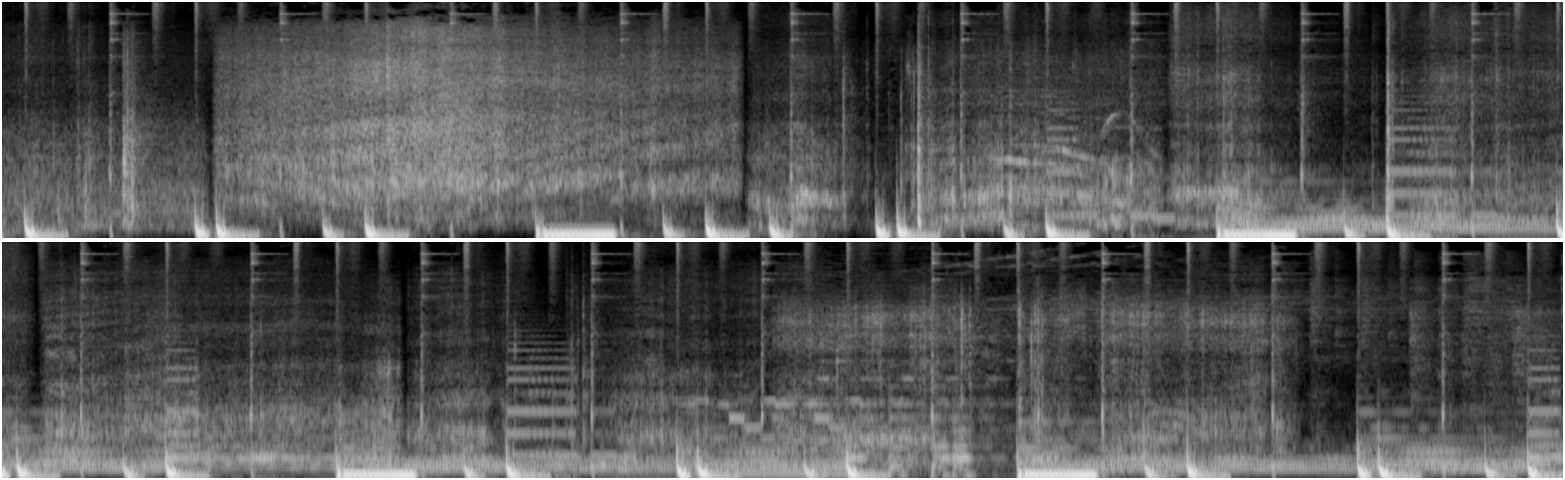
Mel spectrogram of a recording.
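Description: Music with a steady beat and deep bass hits about every five seconds, mixed with skateboard sounds: wheels rolling on concrete and the board popping and landing.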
